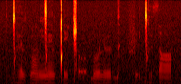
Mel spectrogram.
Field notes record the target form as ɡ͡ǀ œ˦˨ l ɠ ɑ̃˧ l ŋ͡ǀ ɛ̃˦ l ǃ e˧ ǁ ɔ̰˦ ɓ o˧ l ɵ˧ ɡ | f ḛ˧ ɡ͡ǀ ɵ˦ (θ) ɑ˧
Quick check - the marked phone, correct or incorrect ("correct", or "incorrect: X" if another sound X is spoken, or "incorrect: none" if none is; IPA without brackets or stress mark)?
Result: correct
